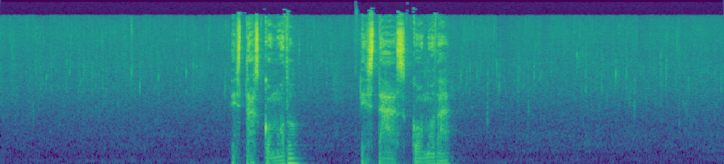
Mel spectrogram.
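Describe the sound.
Soft, steady rain patters throughout as a gentle background hiss for a sleep relaxation session, while a calm voice speaks two short phrases over it.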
